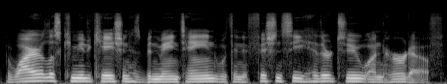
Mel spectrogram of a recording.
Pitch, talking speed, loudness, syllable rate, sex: 130 Hz, 160 wpm, -18 LUFS, 6.0 syllables/s, male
